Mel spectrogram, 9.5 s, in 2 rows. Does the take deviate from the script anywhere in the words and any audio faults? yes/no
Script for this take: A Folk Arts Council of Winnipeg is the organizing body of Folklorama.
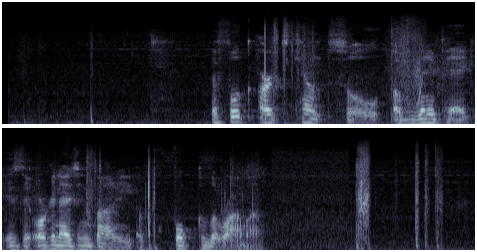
yes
